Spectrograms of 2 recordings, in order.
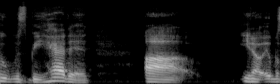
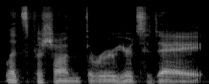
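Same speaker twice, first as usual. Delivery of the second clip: ordinary talk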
